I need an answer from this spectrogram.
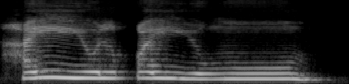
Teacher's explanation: हय्युल पे मैंने आवाज को उठाया, ठीक है, आवाज को ऊपर उठाया, मैंने जबान को नहीं उठाया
